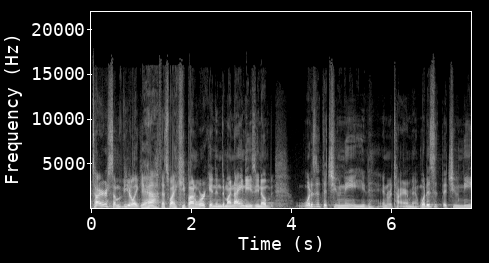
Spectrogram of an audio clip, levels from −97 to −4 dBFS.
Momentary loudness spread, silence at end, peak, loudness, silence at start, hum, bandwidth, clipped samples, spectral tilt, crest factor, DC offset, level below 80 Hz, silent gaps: 11 LU; 0 s; -2 dBFS; -21 LUFS; 0 s; none; 16 kHz; under 0.1%; -6 dB/octave; 20 dB; under 0.1%; -60 dBFS; none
